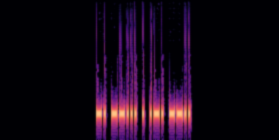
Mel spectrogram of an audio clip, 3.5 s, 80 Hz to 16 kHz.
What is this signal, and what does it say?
Morse code, heard as a keyed tone, about 51 wpm, 700 Hz. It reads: N7ERZ
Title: USA Call Signs - 5 Characters - 2x Character Spacing - 50wpm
